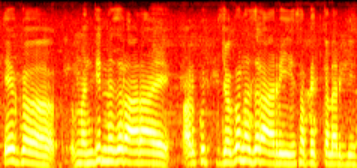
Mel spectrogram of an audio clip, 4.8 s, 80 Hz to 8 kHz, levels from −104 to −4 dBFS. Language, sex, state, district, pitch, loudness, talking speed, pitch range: Hindi, male, Maharashtra, Washim, 185 Hz, -13 LUFS, 200 wpm, 170-205 Hz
